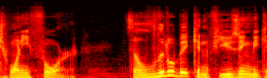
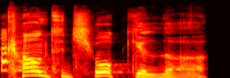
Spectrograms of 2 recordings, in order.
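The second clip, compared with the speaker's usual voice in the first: silly, goofy put-on cartoon voice; 2 semitones higher than usual. A host promising funny voices on the episode, Count Chocula funny voice. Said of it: "Can I do funny voices?".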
